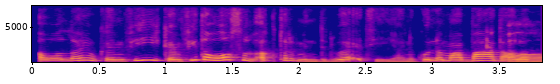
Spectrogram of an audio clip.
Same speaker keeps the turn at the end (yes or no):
yes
